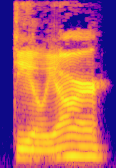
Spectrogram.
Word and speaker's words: DOER: Um, and then I'll I'll just say we uh called the agency DOE. We like to spell it out even though we recognize that doer is a word and it's kind of a nice word and we're flattered when people call us that.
